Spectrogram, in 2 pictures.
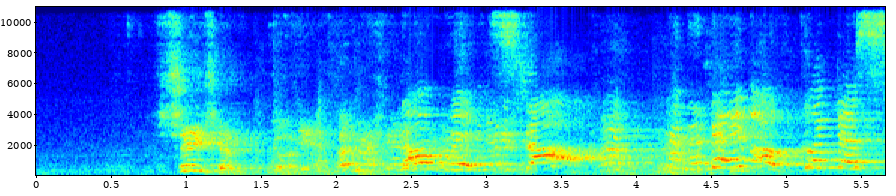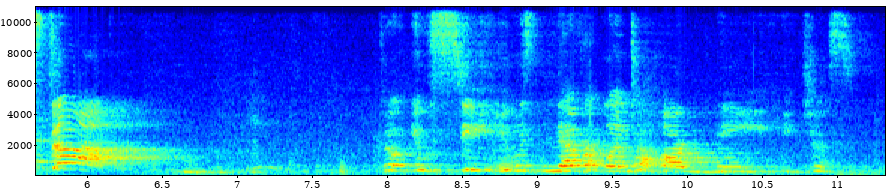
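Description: A young woman sings loudly through a theatre sound system.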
